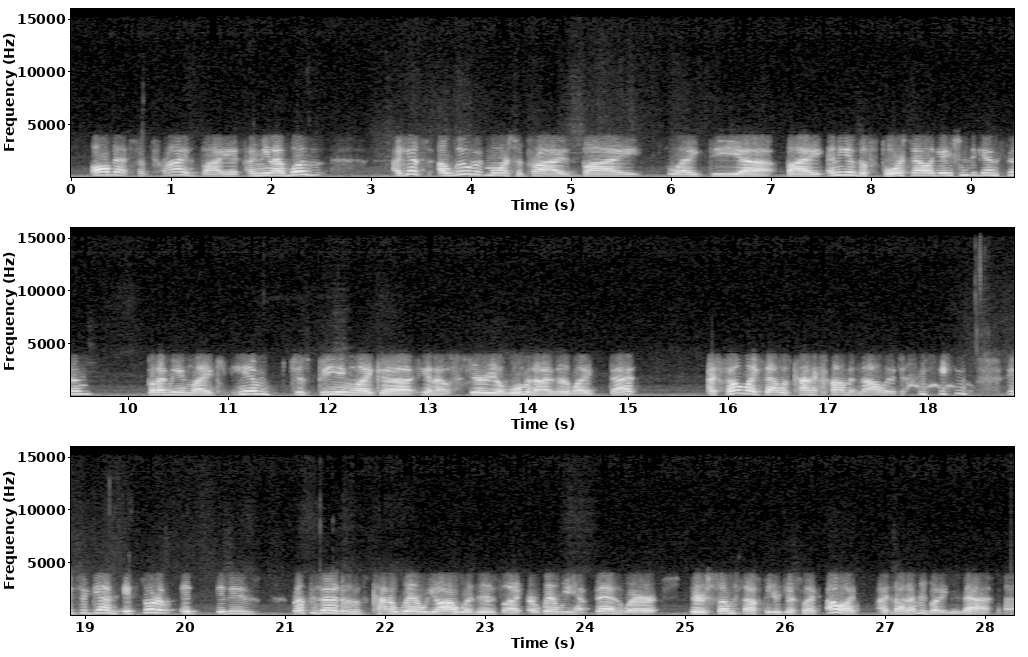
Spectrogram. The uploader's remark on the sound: joined on the phone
